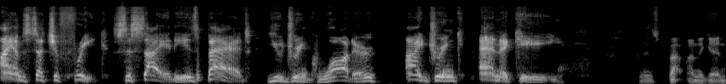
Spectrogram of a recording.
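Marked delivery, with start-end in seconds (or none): 0.0-5.6 slow, rough, drawn-out made-up clown villain voice. Speaker takes on the Joker while telling an AI story, made-up Joker voice. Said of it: "I'm making up a Joker voice".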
